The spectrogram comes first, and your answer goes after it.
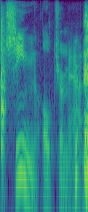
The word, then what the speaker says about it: Shin Ultraman: number four thoughts on shin ultraman xin ultraman yeah that's how you're supposed to pronounce it ah I think cuz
